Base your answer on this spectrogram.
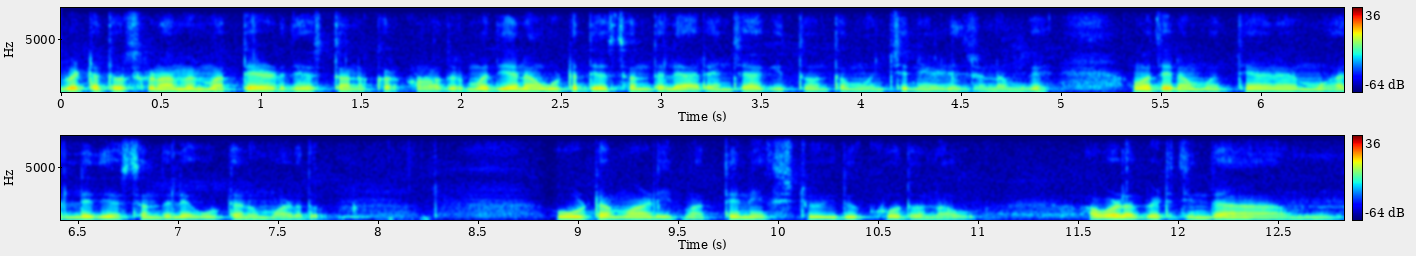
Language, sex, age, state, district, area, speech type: Kannada, male, 18-30, Karnataka, Chikkaballapur, urban, spontaneous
